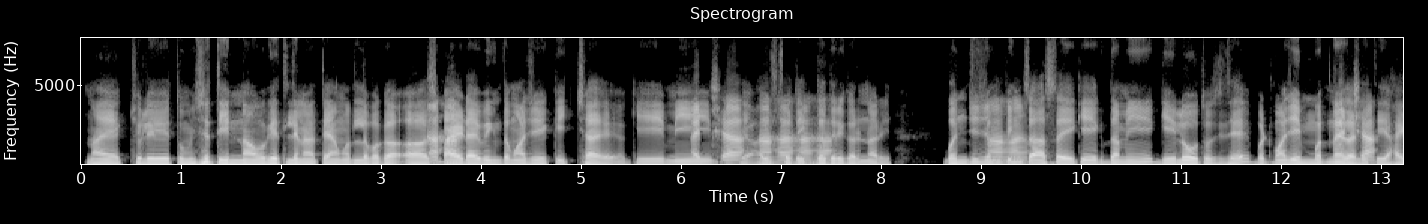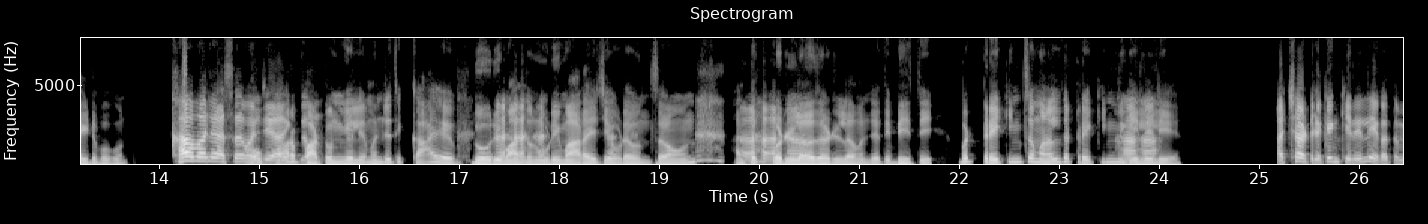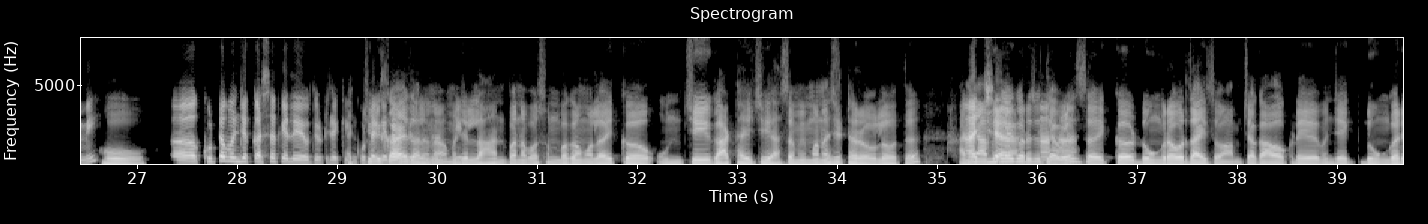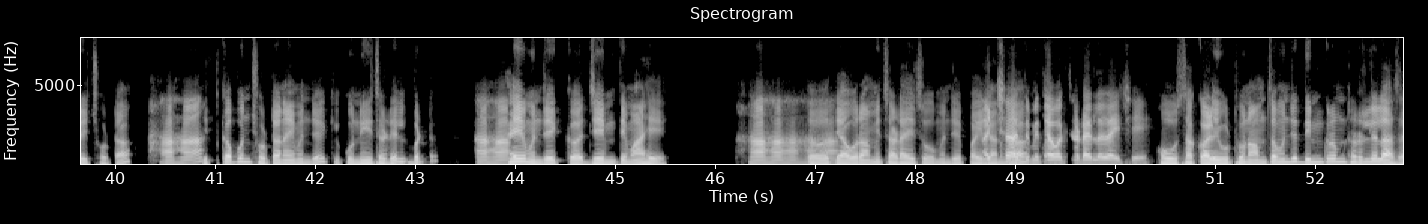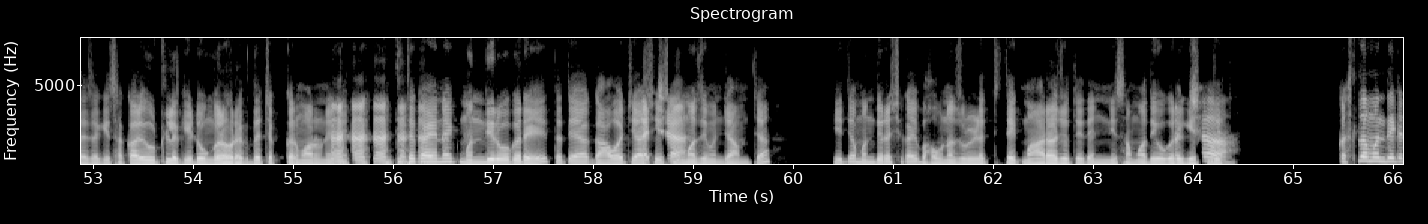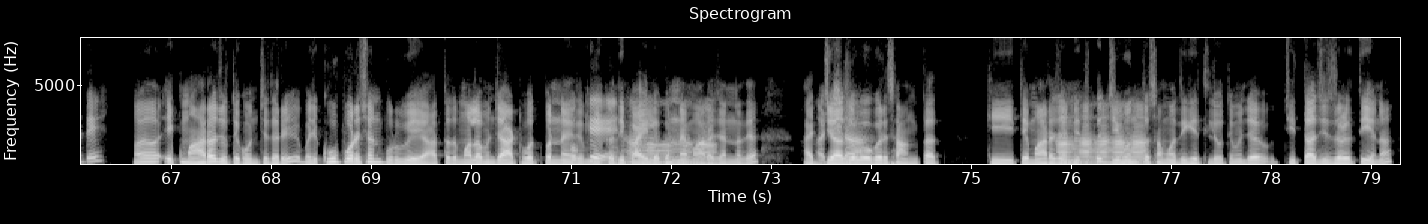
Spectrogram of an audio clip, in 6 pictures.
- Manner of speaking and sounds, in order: chuckle; chuckle; other background noise; laugh; in English: "ट्रेकिंगचं"; in English: "ट्रेकिंग"; in English: "ट्रेकिंग"; tapping; laugh
- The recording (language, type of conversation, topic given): Marathi, podcast, साहसी छंद—उदा. ट्रेकिंग—तुम्हाला का आकर्षित करतात?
